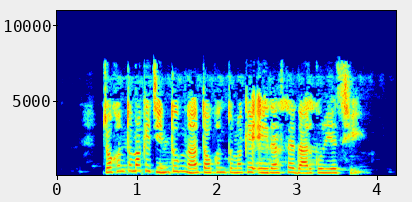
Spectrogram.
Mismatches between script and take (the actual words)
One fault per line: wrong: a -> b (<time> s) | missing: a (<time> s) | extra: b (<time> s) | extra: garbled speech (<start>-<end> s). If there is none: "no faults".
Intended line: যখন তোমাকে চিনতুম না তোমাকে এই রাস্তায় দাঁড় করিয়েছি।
extra: তখন (1.9 s)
